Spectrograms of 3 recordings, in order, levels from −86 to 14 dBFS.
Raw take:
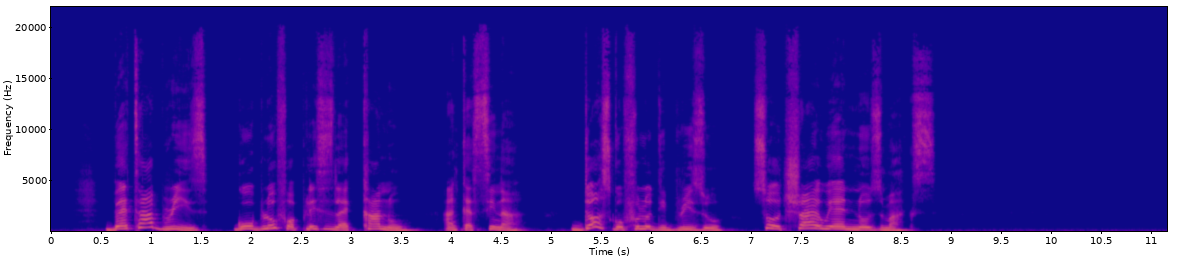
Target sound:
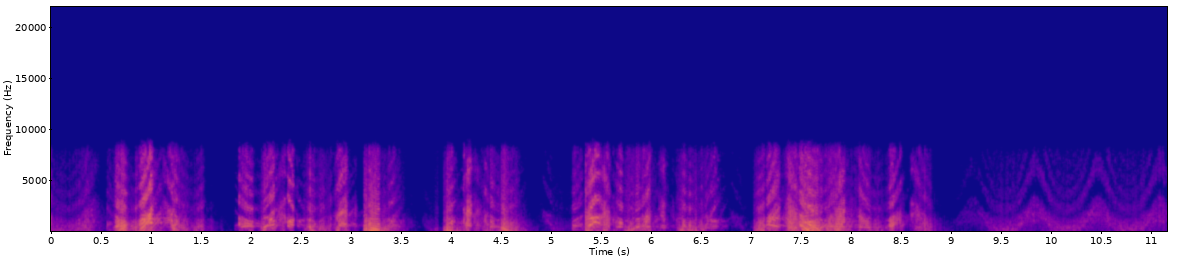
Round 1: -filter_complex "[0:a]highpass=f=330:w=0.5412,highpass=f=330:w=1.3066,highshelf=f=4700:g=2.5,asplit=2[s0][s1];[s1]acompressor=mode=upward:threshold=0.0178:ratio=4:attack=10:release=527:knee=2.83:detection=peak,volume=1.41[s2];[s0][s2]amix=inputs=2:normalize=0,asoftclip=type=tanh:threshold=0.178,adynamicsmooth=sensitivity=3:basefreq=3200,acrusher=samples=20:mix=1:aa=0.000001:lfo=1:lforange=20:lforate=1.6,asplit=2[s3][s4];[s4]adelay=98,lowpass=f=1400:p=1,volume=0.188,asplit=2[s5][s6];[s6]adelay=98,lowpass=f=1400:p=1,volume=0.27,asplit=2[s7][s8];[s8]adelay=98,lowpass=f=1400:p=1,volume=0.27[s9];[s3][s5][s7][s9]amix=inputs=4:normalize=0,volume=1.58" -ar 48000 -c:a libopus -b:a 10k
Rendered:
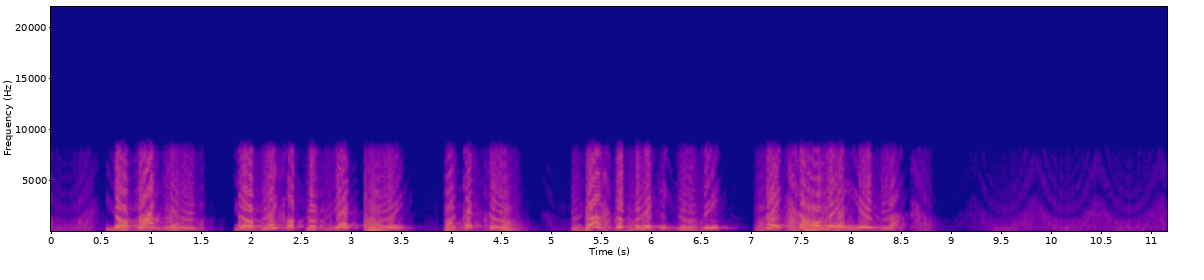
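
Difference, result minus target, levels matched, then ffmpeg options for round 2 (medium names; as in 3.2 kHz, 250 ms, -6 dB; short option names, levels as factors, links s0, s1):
saturation: distortion +22 dB; 1 kHz band -3.0 dB
-filter_complex "[0:a]highpass=f=810:w=0.5412,highpass=f=810:w=1.3066,highshelf=f=4700:g=2.5,asplit=2[s0][s1];[s1]acompressor=mode=upward:threshold=0.0178:ratio=4:attack=10:release=527:knee=2.83:detection=peak,volume=1.41[s2];[s0][s2]amix=inputs=2:normalize=0,asoftclip=type=tanh:threshold=0.631,adynamicsmooth=sensitivity=3:basefreq=3200,acrusher=samples=20:mix=1:aa=0.000001:lfo=1:lforange=20:lforate=1.6,asplit=2[s3][s4];[s4]adelay=98,lowpass=f=1400:p=1,volume=0.188,asplit=2[s5][s6];[s6]adelay=98,lowpass=f=1400:p=1,volume=0.27,asplit=2[s7][s8];[s8]adelay=98,lowpass=f=1400:p=1,volume=0.27[s9];[s3][s5][s7][s9]amix=inputs=4:normalize=0,volume=1.58" -ar 48000 -c:a libopus -b:a 10k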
